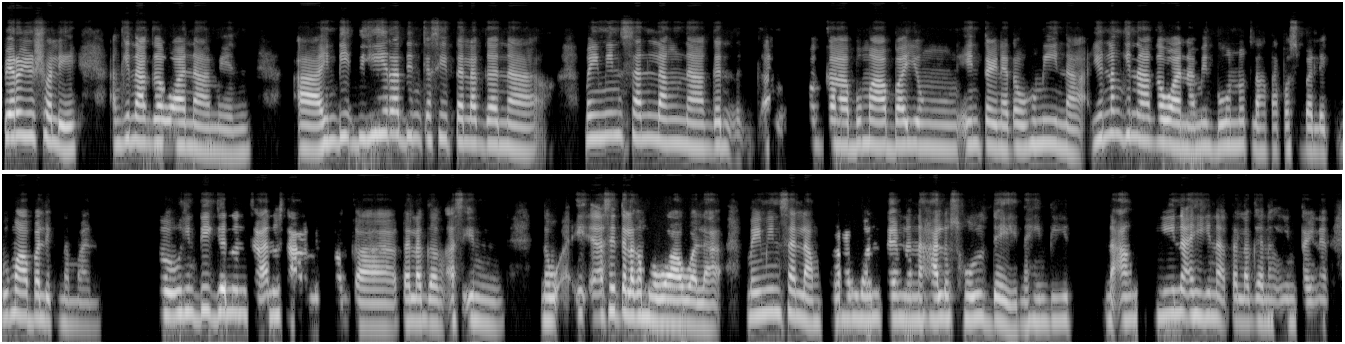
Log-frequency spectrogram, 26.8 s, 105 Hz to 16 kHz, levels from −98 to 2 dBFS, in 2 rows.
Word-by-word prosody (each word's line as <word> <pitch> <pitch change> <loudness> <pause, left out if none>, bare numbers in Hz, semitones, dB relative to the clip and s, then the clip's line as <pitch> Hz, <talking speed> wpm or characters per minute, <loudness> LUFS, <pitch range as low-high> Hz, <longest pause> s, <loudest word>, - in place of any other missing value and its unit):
Pero 280 +1 +7
usually 255 -9 +1 0.4
ang 230 - -6
ginagawa 240 -3 +4
namin, 185 -3 -4 0.5
ah, 200 -1 +7
hindi 250 +4 -1
bihira 300 +4 +2
din 280 0 -5
kasi 265 0 -5
talaga 235 -2 +1
na 200 -3 -2 0.4
may 270 +1 +1
minsan 275 -2 -2
lang 240 -1 +1
na 210 -1 0
gan 210 0 -3
ano, 415 - -12 0.3
pagka 230 -2 +1
bumaba 225 -1 +2
yung 210 -2 -4
internet 215 -3 -2
o 205 - -1
humina 225 -6 -3
yun 270 +2 -2
lang 310 -1 -1
ginagawa 250 -5 +4
namin 205 +1 -3
bunot 220 +1 -2
lang 190 -1 -4
tapos 195 +1 -10
balik, 185 -2 -4
bumabalik 220 -3 +2
naman. 175 -2 -13 0.6
So 235 -1 +4
hindi 255 +1 0
ganon 255 -1 +5
ka - - +1
ano 230 - -1
sa'min 390 +8 -2
pagka 185 -1 -1 0.4
talagang 195 -1 +2
as 195 - -4
in, 185 -4 -4 0.4
no, 200 0 +2 0.2
i 245 - -5
as 225 +2 -1
in - - +2
talagang 230 -3 +5
mawawala. 185 -4 +6 0.3
May 230 +1 +2
minsan 250 -2 0
lang 195 -1 +1
parang 210 +1 -2
one-time 210 0 -1
na 205 0 -1
na - - -6
halos 210 +1 +2
whole 210 +1 +1
day 185 -5 0
na 175 - -6
hindi 200 0 -7 0.3
na - - -3
ang 210 - -6 0.2
hina 240 0 0
hina 225 -3 -2
talaga 195 0 -3
ng 185 -2 -9
internet 185 0 -9
220 Hz, 155 wpm, -23 LUFS, 195-245 Hz, 0.6 s, Pero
